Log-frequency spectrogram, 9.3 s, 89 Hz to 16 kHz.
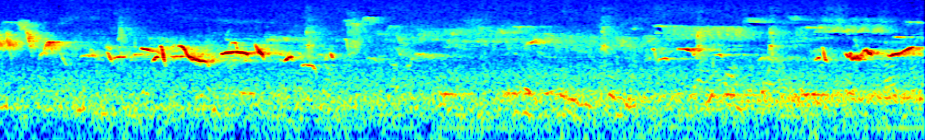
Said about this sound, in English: Ambience, Sunday, May 30th, 2021, 7:55 a.m. A small path between railroad tracks in the back of a residential area in Essen. Ambient sound of dead wood with a woodpecker's hole. Overgrown woods. Recording.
